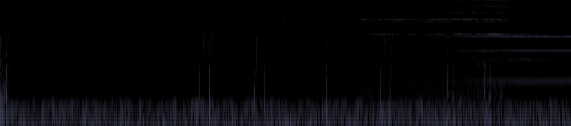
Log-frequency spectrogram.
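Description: An in-game telephone in Phasmophobia rings faintly over a steady low rumble, a thin repeating electronic trill that stops and then gives way to a brighter, sustained ringing tone near the end.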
